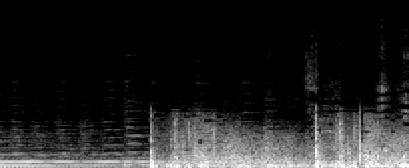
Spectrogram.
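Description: Gunshots fired during a shooting academy drill, with one sharp crack and a second loud report a second later over a dense, noisy background, heard fairly close.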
